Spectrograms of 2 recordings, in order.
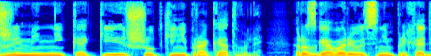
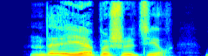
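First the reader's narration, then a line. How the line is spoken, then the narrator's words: Grumbled mutter. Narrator (Russian): буркнул Уилл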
